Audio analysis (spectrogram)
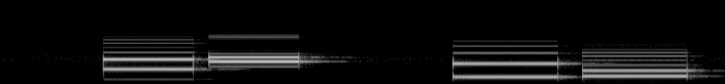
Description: Aircraft SELCAL, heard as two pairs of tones, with room echo. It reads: JQ-PR BM-CH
